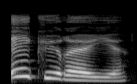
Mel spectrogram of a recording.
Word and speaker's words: écureuil: Écureuil. Écureuil. Répétez avec moi. Donc vous avez le E de été, le cédure de culture et le œil de fauteuil. Écureuil. Et si on décompose le mot bouilloire, on trouve qu'il renferme 300.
